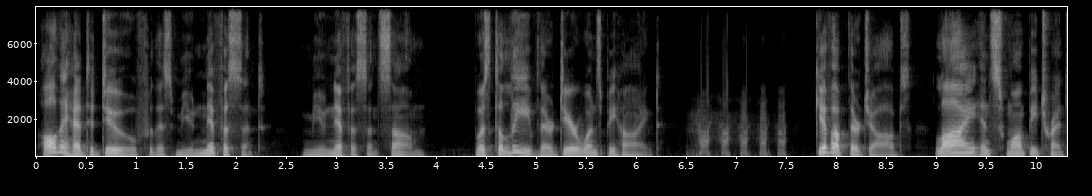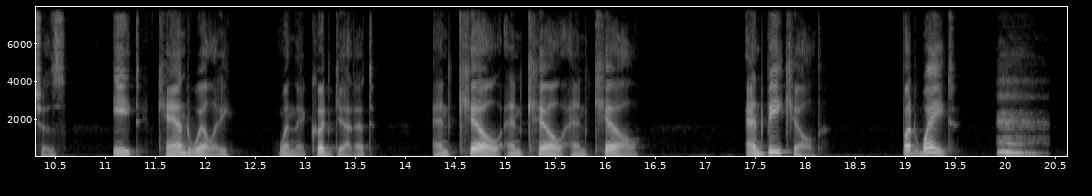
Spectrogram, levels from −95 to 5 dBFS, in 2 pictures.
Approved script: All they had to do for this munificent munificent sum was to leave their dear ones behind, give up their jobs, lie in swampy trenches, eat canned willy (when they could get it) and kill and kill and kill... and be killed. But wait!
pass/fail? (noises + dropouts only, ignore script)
fail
